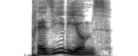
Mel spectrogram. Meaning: genitive singular of Präsidium
- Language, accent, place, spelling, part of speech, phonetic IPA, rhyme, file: German, Germany, Berlin, Präsidiums, noun, [ˌpʁɛˈziːdi̯ʊms], -iːdi̯ʊms, De-Präsidiums.ogg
